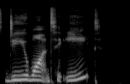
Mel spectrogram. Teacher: Sometimes letters are dropped, like the T in want to, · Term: connected speech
